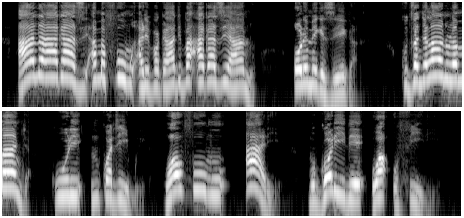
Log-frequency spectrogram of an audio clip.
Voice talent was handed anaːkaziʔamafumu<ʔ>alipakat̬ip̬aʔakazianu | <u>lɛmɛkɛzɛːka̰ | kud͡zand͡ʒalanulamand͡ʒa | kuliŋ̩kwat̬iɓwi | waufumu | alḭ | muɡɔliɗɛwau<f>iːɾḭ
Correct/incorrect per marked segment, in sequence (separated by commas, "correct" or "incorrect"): correct, incorrect, correct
